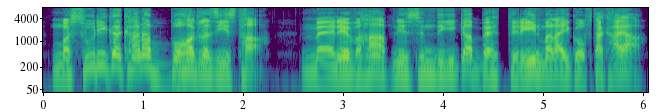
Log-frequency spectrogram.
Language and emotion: Urdu, happy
